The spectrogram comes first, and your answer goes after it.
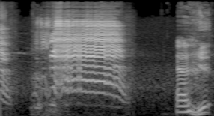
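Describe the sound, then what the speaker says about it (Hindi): Goats bleat on a farm in two loud, wavering calls, one long and one shorter, close by with a pause between them. "हमें हमारी बकरियों पर भी नाज है।"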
